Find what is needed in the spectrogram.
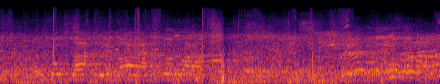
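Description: Crowd voices shouting and calling out during a boxing bout, with several sharp thuds of gloved punches landing; the loudest comes a little past halfway.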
